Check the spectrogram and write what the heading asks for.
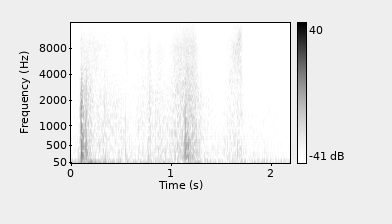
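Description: Hyke & Byke Eolus 15 down sleeping bag's shell fabric rustling as it is handled, in a few soft swishes.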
